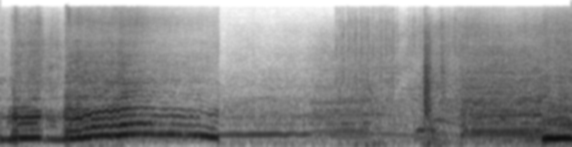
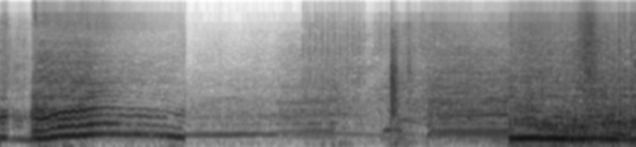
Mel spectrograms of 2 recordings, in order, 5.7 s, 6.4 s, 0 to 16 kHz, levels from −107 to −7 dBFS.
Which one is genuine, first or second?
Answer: second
